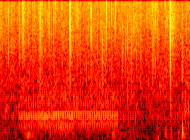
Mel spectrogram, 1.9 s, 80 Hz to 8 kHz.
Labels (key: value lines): label: biophony
recorder: SoundTrap 500

label: biophony, croak
recorder: SoundTrap 500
